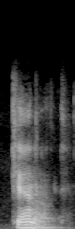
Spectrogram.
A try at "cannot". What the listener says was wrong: And even less T. So it's not a T. Your tongue will be farther back in your mouth. Cannot.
